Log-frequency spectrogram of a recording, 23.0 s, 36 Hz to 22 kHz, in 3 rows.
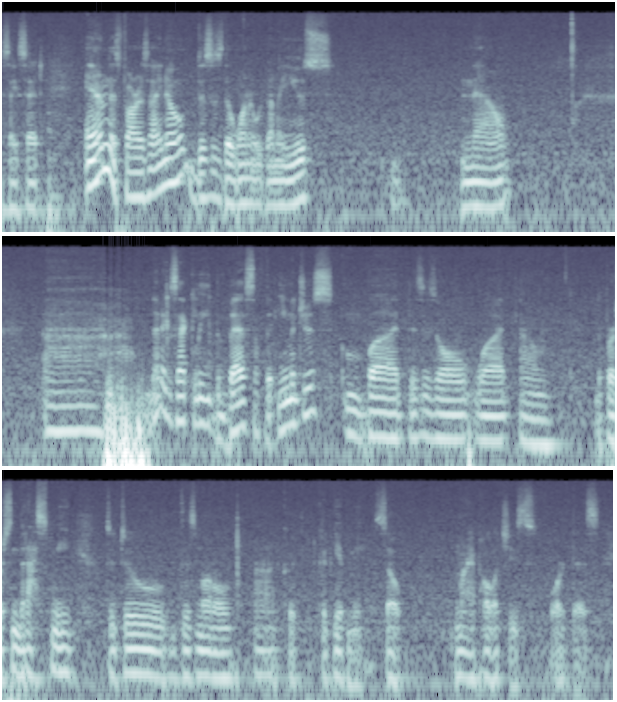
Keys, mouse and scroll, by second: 2.7 click, 4.1 click, 5.3-5.6 scroll up 1, 6.0 scroll down 1, 6.8-7.9 middle drag, 8.2 middle click, 9.1-9.4 scroll up 1, 10.1 shift+middle click, 10.6-11.8 shift+middle drag, 13.1-14.4 middle drag, 15.4 scroll up 2, 17.6 scroll down 1, 18.6-19.6 shift+middle drag, 19.7 shift+middle click, 20.1 shift+middle click, 20.7 middle click, 21.0 middle click, 21.7-22.9 middle drag.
